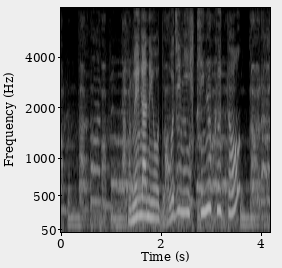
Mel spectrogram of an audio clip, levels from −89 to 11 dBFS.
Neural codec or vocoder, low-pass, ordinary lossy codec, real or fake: codec, 16 kHz, 2 kbps, FunCodec, trained on Chinese and English, 25 frames a second; none; none; fake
